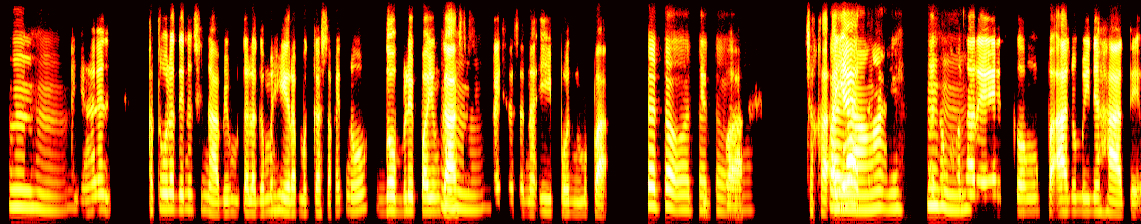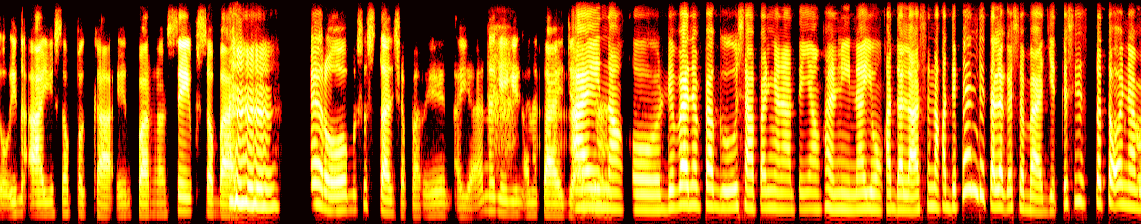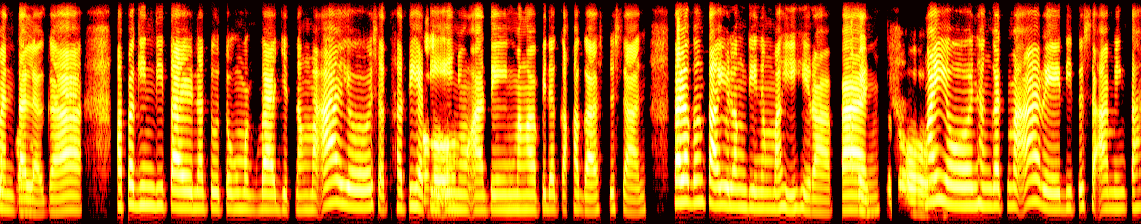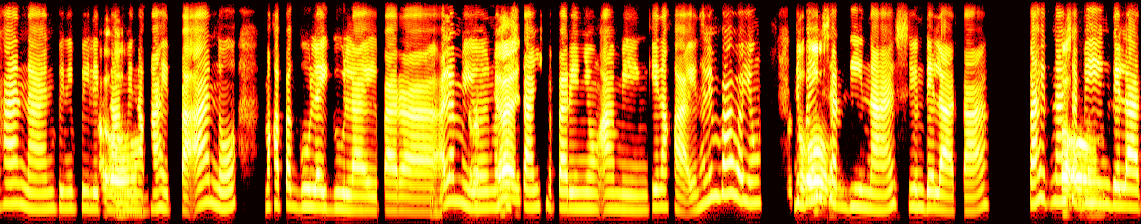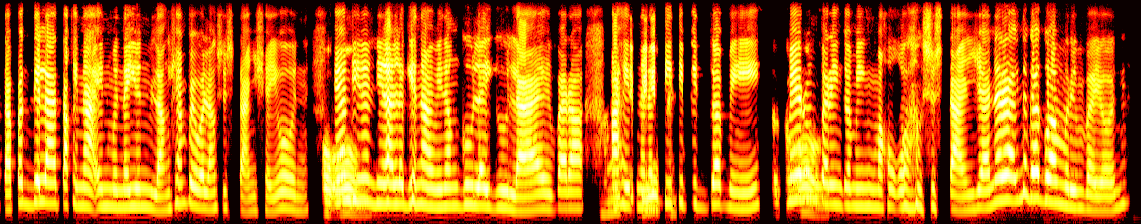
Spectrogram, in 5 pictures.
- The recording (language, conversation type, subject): Filipino, unstructured, Paano mo pinipili ang mga pagkaing kinakain mo araw-araw?
- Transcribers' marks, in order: laugh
